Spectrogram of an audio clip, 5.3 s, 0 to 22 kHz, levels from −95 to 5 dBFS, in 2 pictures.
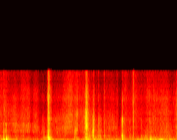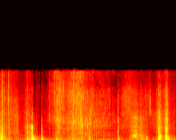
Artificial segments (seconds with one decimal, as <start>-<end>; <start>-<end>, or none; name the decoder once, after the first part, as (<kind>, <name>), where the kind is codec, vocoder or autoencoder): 0.0-3.1 (autoencoder, DAC-VAE); 4.4-5.3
